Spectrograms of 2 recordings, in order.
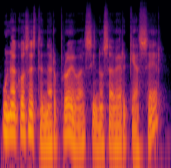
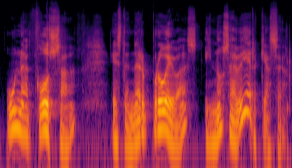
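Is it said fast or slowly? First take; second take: fast; slowly. First: It is said fast. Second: It is said slowly.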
